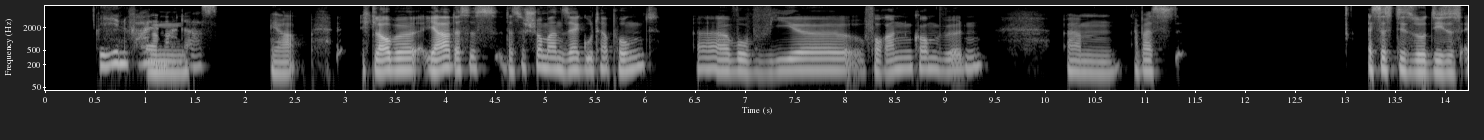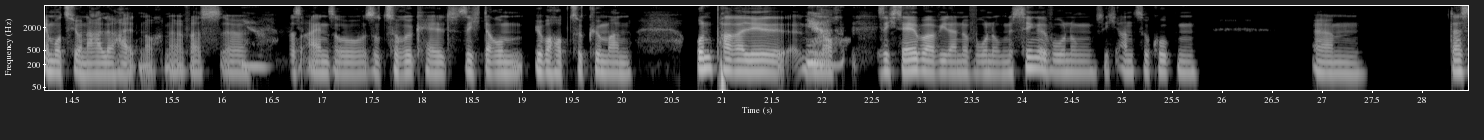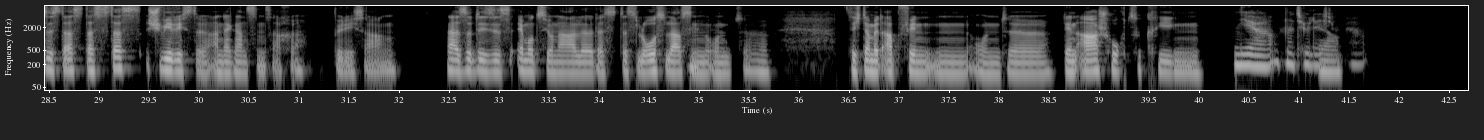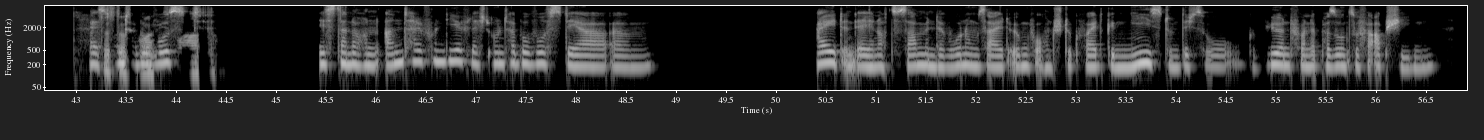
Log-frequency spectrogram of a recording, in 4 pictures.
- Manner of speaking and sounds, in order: unintelligible speech; sigh
- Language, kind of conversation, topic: German, advice, Wie möchtest du die gemeinsame Wohnung nach der Trennung regeln und den Auszug organisieren?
